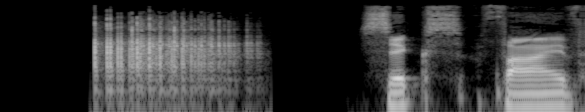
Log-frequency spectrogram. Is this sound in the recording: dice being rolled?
yes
